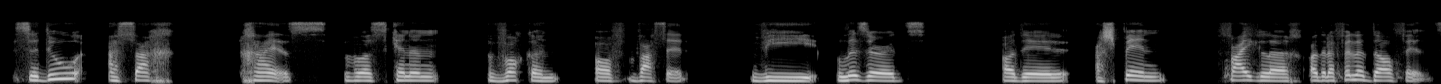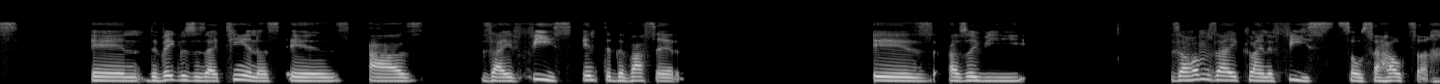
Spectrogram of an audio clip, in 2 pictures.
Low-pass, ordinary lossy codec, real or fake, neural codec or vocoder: 7.2 kHz; none; real; none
